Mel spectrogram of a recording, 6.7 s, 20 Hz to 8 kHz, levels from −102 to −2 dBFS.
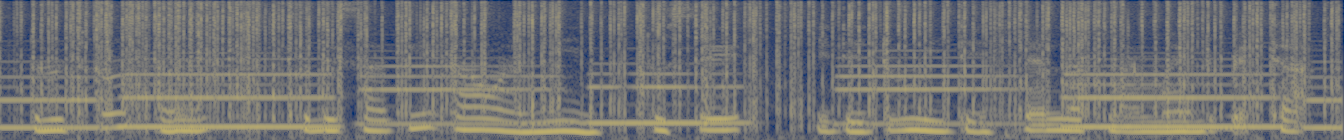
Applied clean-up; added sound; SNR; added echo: none; Fireworks + Wind instrument, woodwind instrument; -1 dB; none.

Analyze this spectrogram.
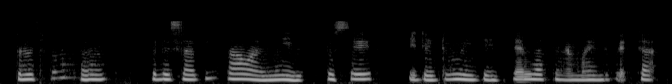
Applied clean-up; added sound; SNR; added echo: neural mask model DeepFilterNet 3.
